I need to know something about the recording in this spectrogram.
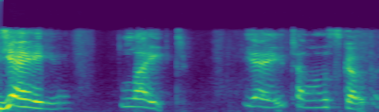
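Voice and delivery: thrilled cheering, very slow, high and drawn out. Reacting to news about the telescope's alignment: excited cheering. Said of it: "I am so excited about this".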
